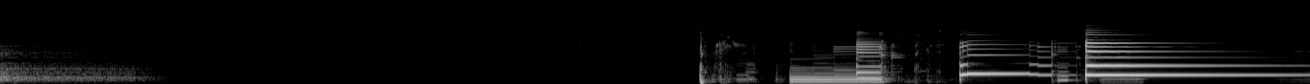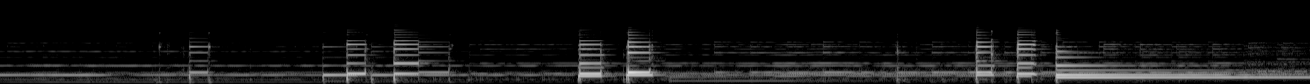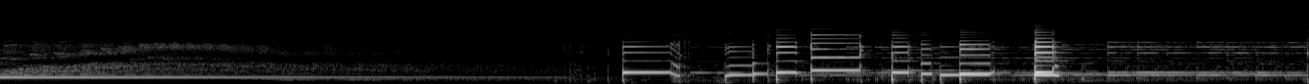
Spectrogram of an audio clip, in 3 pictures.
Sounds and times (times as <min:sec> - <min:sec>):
Guitar: 0:00.0 - 0:01.6, 0:07.0 - 0:39.2
Effects unit: 0:00.0 - 0:02.7, 0:03.4 - 0:39.2.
